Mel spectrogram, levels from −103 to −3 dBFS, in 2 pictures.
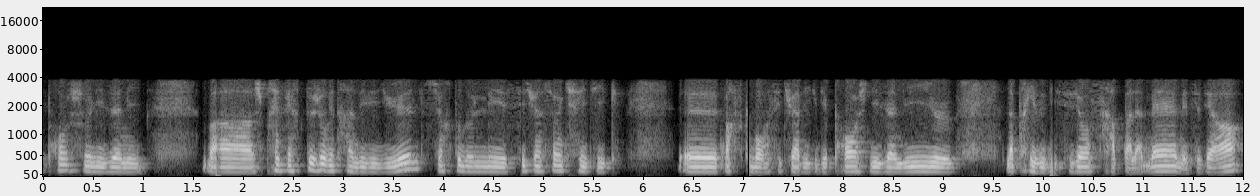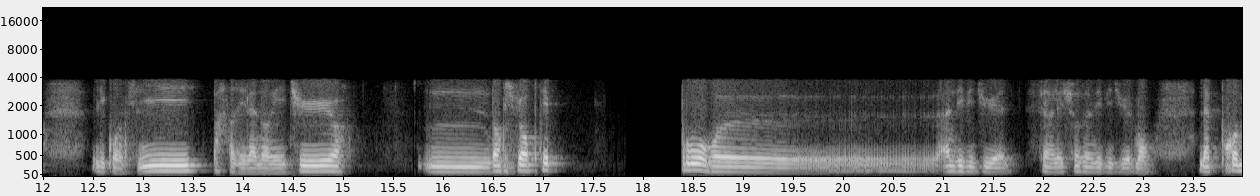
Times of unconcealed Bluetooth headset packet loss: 1.73-1.78, 4.77, 7.04-7.08, 10.07-10.16

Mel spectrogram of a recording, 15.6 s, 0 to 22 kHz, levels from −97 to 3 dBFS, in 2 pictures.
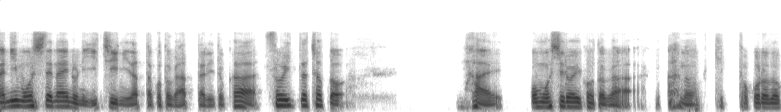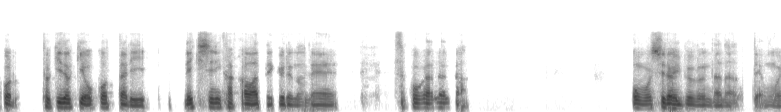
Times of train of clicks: none

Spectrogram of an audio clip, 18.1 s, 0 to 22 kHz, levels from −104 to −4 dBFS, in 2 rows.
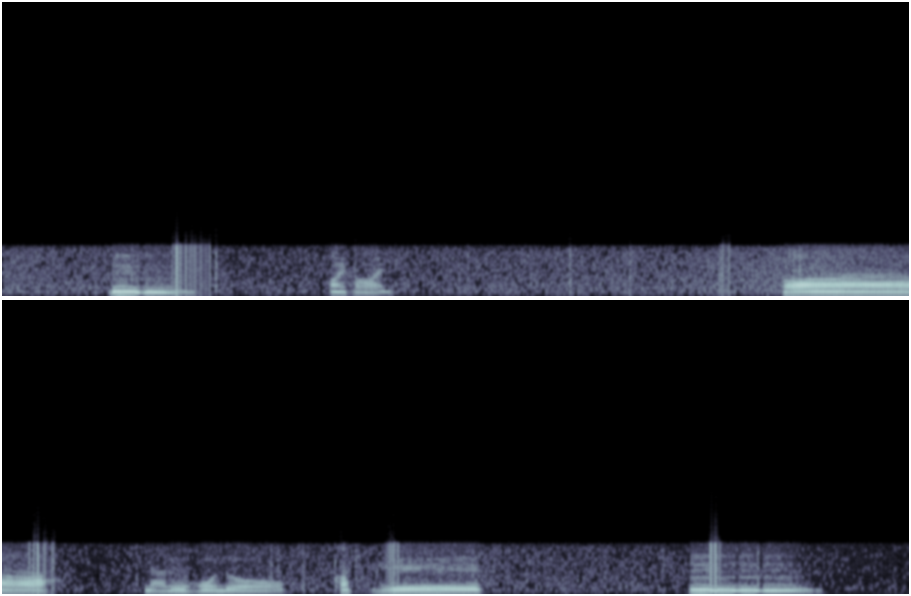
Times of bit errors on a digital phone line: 1.71-2.08, 7.18-7.28, 9.34-9.60, 12.91-13.03, 16.15-16.26

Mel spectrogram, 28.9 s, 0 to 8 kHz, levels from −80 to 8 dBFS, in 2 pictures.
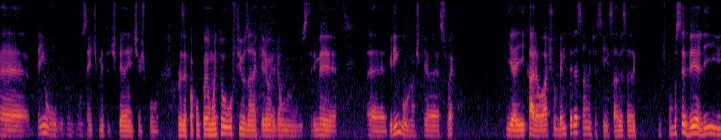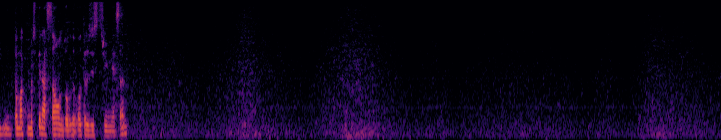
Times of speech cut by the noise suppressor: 0.01-3.19, 3.76-6.74, 7.33-8.97, 10.12-12.20, 12.82-13.41, 15.72-16.75

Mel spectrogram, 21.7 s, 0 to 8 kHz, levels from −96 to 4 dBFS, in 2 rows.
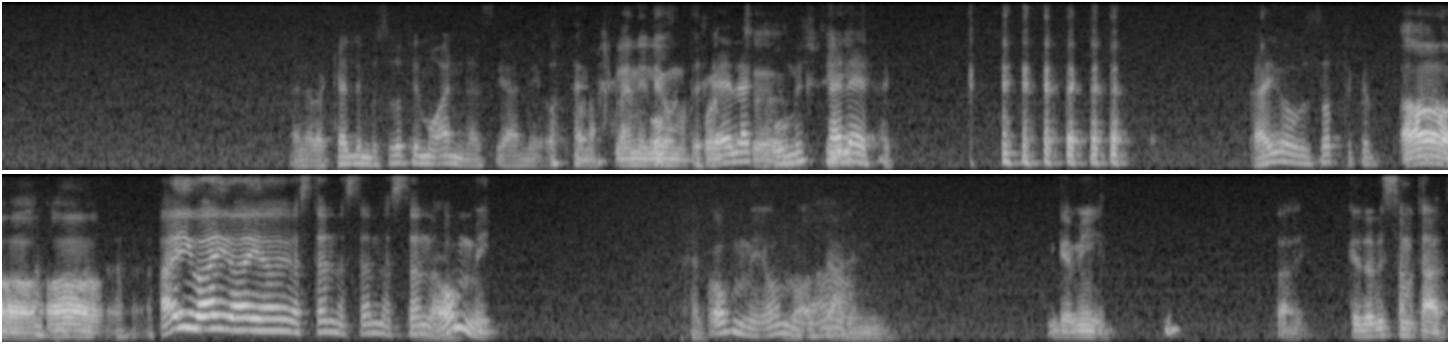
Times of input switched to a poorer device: none

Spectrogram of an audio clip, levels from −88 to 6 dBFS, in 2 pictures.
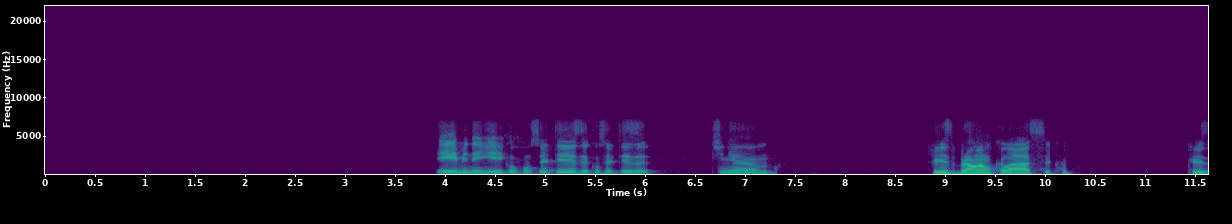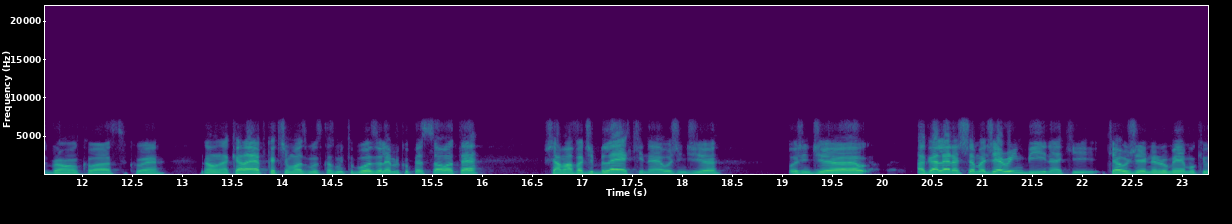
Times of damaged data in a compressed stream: none

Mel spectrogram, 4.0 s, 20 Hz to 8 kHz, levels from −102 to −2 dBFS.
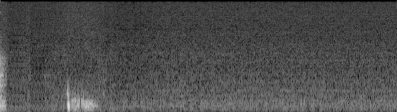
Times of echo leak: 0.22-1.07, 1.35-3.97

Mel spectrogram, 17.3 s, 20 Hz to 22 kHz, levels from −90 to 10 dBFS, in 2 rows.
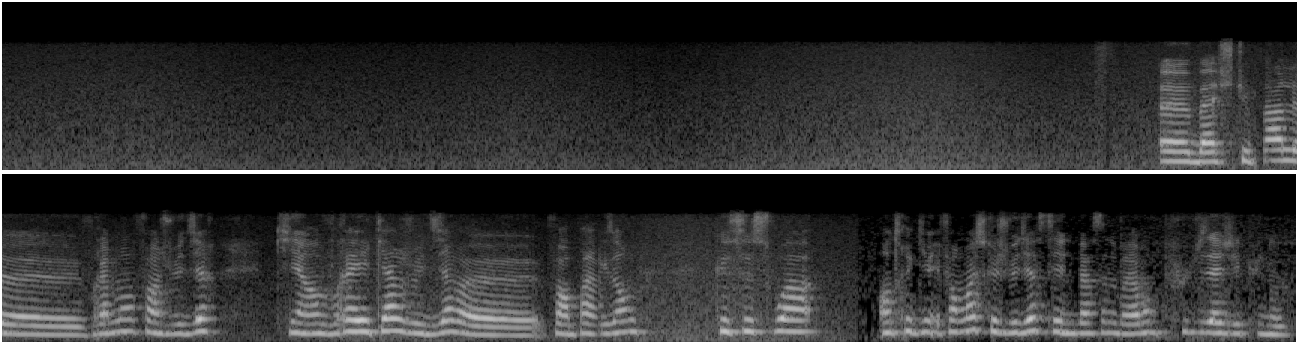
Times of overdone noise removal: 14.34-17.27

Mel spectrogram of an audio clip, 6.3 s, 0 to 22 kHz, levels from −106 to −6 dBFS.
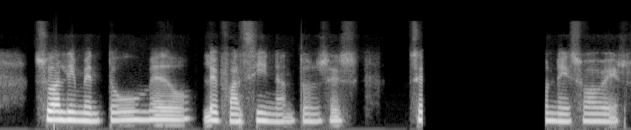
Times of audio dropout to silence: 4.23-5.46

